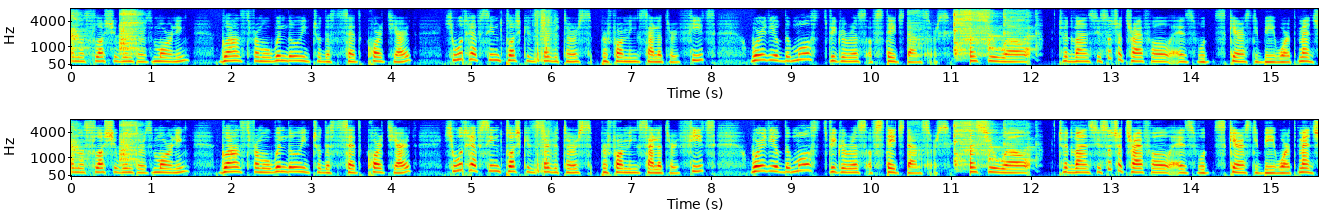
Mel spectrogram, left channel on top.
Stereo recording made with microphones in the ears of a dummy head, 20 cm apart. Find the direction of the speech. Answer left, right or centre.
right.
